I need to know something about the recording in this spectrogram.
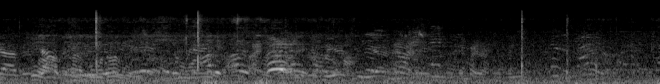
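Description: A rattan ball is kicked with sharp taps.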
